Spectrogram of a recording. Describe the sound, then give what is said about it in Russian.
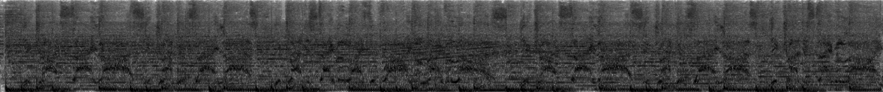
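Loud, dense heavy guitar music with screamed vocals, driving hard and steady throughout with no pauses, the distorted wall of sound filling the whole stretch. “Сейчас же начнется какое-то э, жесткое волосато-гитарное Кричалова, и бедные старенькие сердечки не выдержат.”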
